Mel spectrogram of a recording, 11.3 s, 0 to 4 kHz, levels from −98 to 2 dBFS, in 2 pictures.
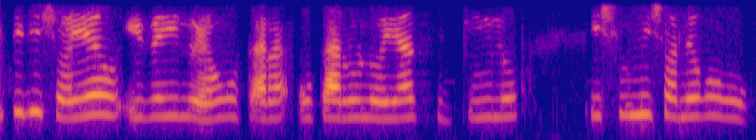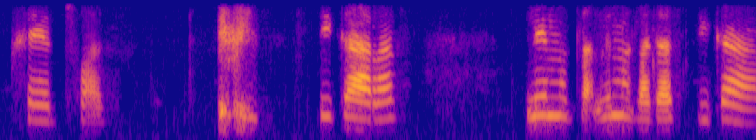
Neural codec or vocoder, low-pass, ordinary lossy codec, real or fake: none; 3.6 kHz; AAC, 32 kbps; real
